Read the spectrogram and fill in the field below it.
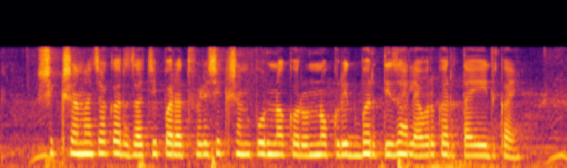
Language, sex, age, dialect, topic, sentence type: Marathi, female, 18-24, Standard Marathi, banking, question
